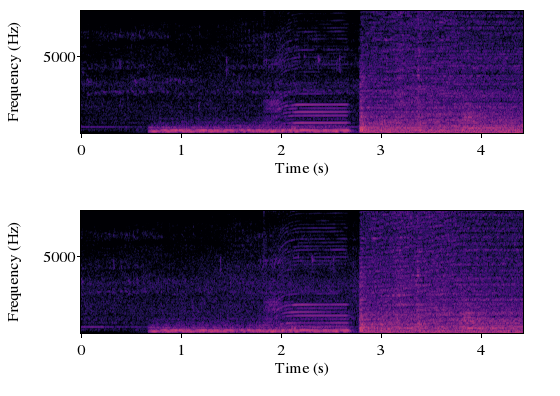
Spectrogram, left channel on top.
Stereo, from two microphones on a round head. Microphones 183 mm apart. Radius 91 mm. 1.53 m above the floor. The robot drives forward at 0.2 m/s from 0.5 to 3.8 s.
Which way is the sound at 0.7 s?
15° right (ahead or behind).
